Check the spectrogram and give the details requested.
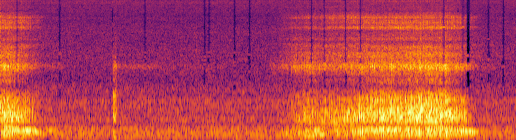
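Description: Rough, rattling breath noise during sleep, a brief one then a longer one, separated by a quieter pause: snoring.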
